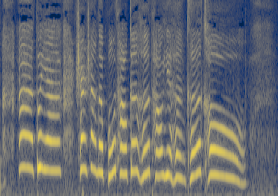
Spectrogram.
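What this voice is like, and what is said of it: Shrill squirrel wife character voice. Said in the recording (Chinese): “假装是那个松鼠的老婆，发出尖锐的声音说”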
